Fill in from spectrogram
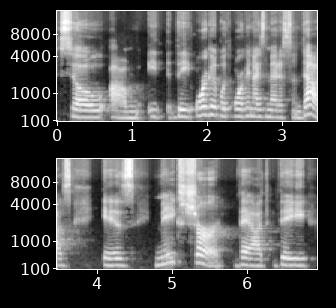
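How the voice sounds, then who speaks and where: Russian-speaking woman from lithuania on a video call, gravelly voice, lots of ums and restarts. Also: fairly low pitch, slow, a bit bright. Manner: earnest, many fillers and restarts. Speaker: panelist anesthesiologist. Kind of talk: webinar talk.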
